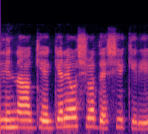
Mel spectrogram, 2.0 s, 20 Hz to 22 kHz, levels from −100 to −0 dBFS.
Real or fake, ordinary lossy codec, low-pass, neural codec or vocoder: real; none; 10.8 kHz; none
